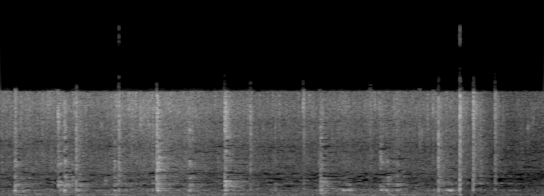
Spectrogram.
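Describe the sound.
Onions frying in a pan, a soft continuous sizzle broken by many faint scraping and clicking stirs at an irregular pace, quiet throughout with no voices.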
